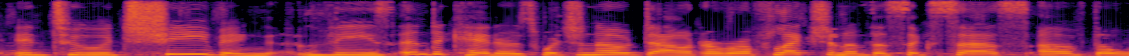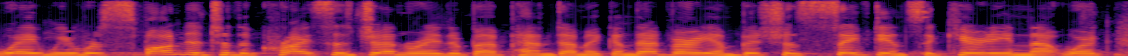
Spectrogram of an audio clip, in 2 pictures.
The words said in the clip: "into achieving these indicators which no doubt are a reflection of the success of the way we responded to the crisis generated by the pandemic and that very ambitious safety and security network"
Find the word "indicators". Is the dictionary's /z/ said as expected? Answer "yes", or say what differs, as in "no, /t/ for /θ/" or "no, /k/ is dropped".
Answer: yes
